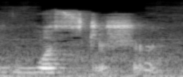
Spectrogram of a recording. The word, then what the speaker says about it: Worcestershire: too she it's a it's an English word it's a place in England so they pronounce it strangely Worcestershire well he's on Hibernia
